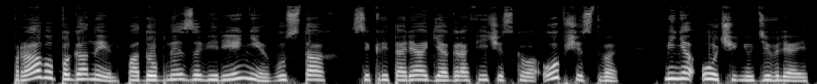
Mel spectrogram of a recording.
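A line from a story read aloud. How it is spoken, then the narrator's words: Plain. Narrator (Russian): сказал Гленарван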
